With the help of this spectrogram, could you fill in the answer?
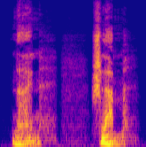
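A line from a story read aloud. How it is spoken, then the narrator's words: Panting answer. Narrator (German): Immer noch keuchend antwortete Casati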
